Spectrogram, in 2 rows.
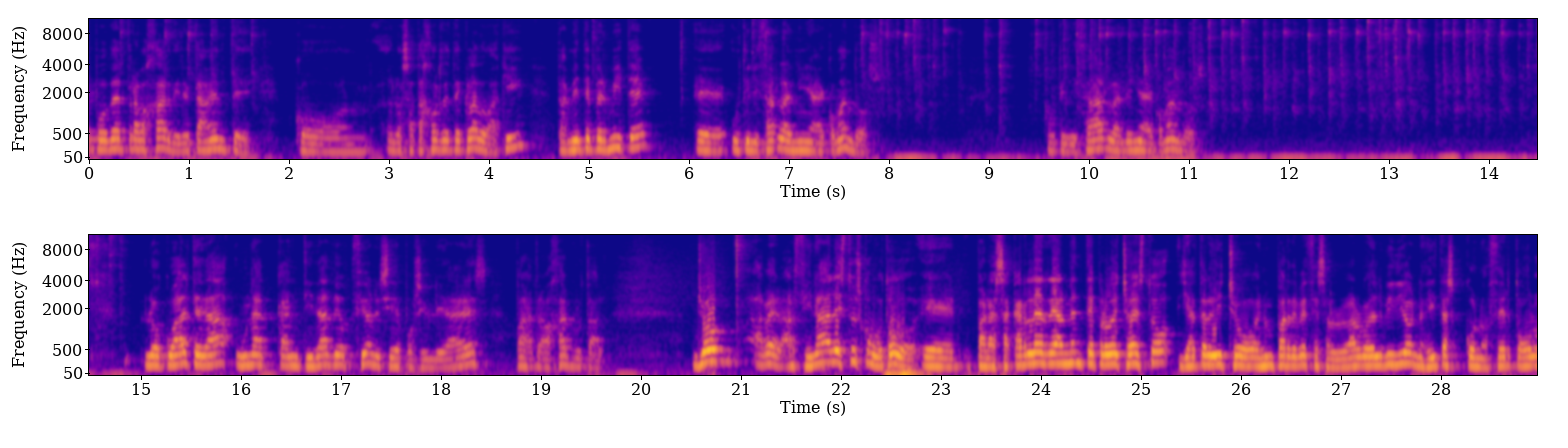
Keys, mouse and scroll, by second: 0.0-1.5 typing, 4.9 typing, 7.4-15.1 typing.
